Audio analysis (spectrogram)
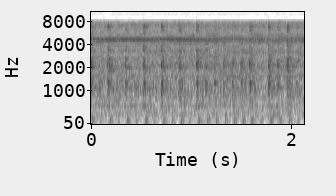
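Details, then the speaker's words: Yamaha Mio M3 scooter that would not kick-start (jammed), after teardown and repair with valve collets refitted, rear wheel raised on a block: steady, even idle with no misses or knocks; engine starts immediately, idles slowly and stays stable. "Motor langsung hidup normal, slow, langsam, bagus. Langsung stabil."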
